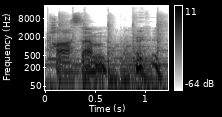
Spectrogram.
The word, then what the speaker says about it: opossum: me because of the word possum which is spelled opossum and commonly said possum and i went down this whole rabbit hole of how is this supposed to be pronounced and there's a lot of discussion about it but i'm gonna go with possum if you guys want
